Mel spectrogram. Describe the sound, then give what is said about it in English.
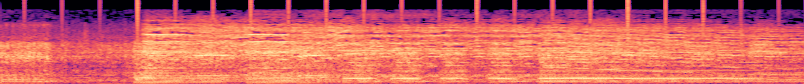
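A loud car engine roars, then surges and revs continuously, shifting pitch as the car accelerates hard along Sunset, fleeing a police officer who gives chase, with faint rhythmic ticking riding over the steady motor noise. “The cars race along Sunset at terrifying speeds”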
